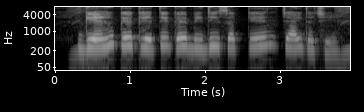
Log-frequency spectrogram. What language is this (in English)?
Maithili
